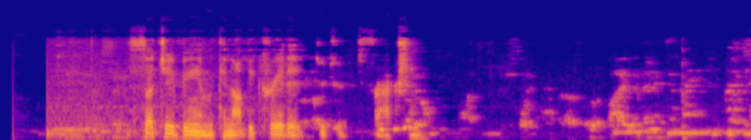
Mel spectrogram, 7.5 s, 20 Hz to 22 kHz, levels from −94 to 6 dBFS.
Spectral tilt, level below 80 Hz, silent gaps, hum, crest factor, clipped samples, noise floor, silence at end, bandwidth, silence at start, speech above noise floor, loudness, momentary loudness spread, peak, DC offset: -4.5 dB/octave; -54 dBFS; none; none; 20 dB; under 0.1%; -45 dBFS; 0 s; 9.4 kHz; 0.45 s; 26 dB; -20 LUFS; 21 LU; -2 dBFS; under 0.1%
